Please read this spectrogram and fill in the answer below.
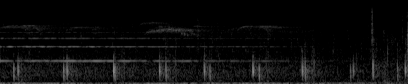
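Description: Footsteps of two people walking on a tiled stone floor: hard shoe and high-heel steps clicking evenly, about two a second. Faint high bird chirps sound in the first half.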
